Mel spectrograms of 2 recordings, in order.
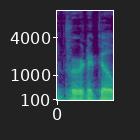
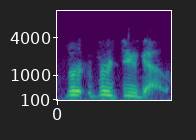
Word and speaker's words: Verdugo: fun and that's at the Vertigo bar Verdugo yeah yeah Californian pronunciation you have a YouTube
